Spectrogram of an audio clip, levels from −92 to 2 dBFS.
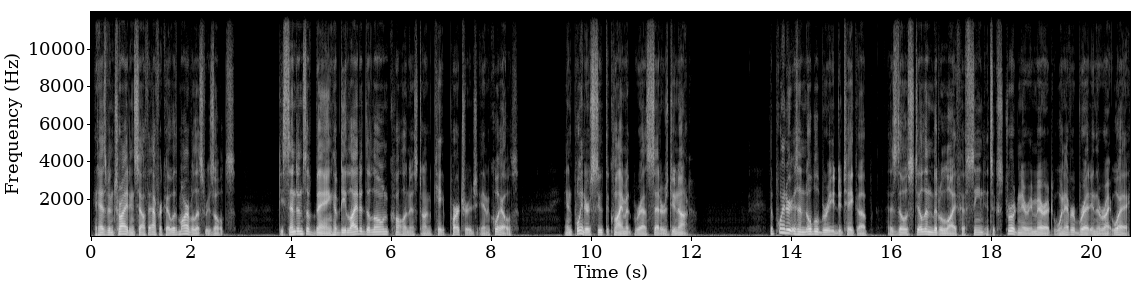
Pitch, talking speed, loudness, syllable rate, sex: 100 Hz, 165 wpm, -21 LUFS, 5.2 syllables/s, male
